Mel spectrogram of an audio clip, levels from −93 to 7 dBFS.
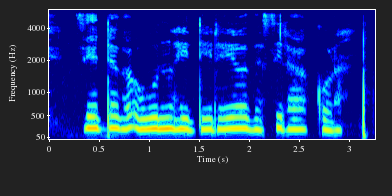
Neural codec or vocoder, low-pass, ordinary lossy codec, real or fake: none; 5.4 kHz; none; real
